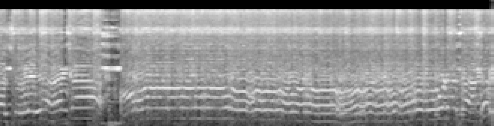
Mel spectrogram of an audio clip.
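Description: A male folk singer singing a dollina pada into a microphone, drawing out long held notes that slide up and down in pitch, with a steady held note about two seconds in.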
